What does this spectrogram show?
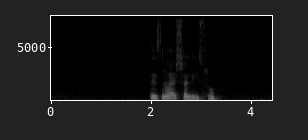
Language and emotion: Russian, neutral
